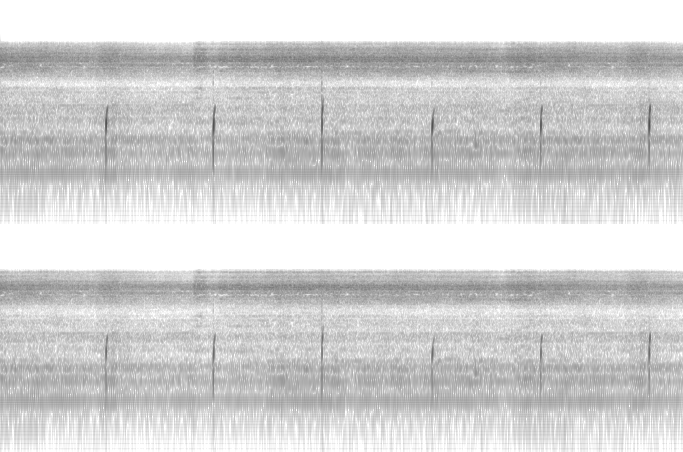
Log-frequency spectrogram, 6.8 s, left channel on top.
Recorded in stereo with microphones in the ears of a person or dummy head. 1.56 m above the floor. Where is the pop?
25° left (ahead or behind).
